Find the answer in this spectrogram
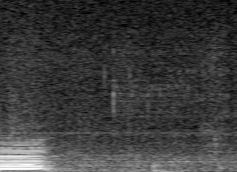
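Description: Grand piano holding a chord that is cut off sharply about half a second in as the keys are released, followed by a quiet room.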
